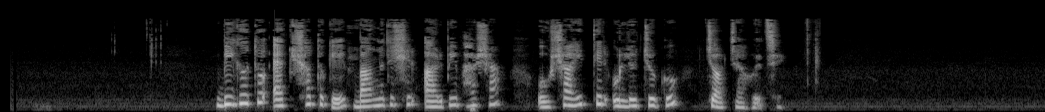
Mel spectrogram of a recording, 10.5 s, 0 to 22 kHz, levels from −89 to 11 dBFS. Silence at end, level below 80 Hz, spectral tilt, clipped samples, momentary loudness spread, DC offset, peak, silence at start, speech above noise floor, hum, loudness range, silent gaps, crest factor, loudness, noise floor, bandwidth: 2.3 s; -64 dBFS; -4.5 dB/octave; under 0.1%; 9 LU; under 0.1%; 0 dBFS; 2.15 s; 43 dB; none; 7 LU; none; 24 dB; -22 LUFS; -63 dBFS; 11.5 kHz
